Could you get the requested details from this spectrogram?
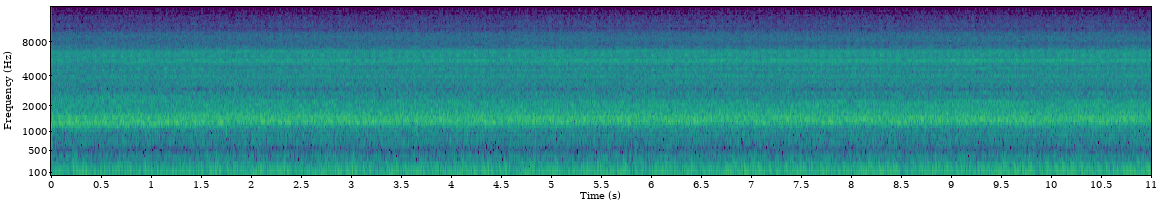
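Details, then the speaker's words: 2003 Ford 6.0 Powerstroke just started after Alliant Power reman injector replacement and long cranking to build oil pressure: steady even diesel clatter with faint constant whine, no misses; idling smoothly. "And it seems like it's idling pretty good, actually."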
